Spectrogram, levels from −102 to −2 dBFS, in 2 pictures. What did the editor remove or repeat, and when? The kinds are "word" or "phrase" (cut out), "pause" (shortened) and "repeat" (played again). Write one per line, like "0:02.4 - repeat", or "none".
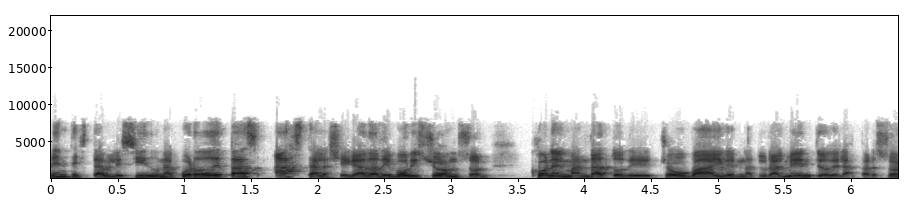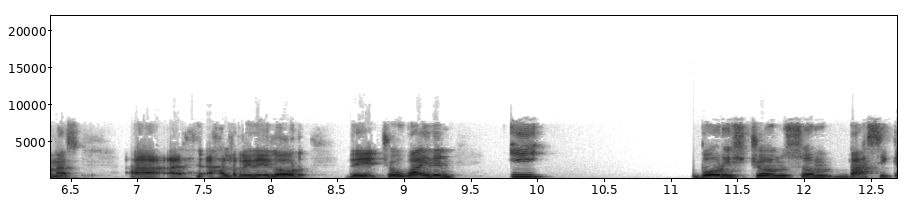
none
